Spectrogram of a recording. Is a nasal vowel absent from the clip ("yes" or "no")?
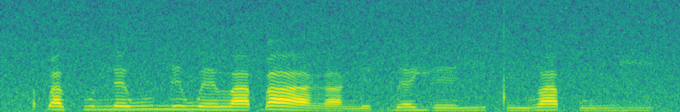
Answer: no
